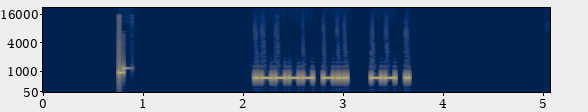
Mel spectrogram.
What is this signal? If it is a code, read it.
Morse code, heard as a keyed tone, about 36 wpm, 700 Hz. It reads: 1D ME
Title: Field Day Exchanges - 35wpm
